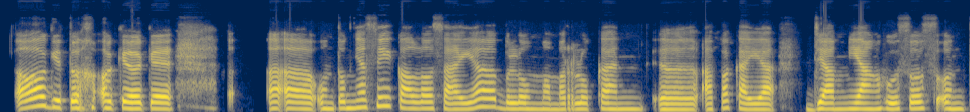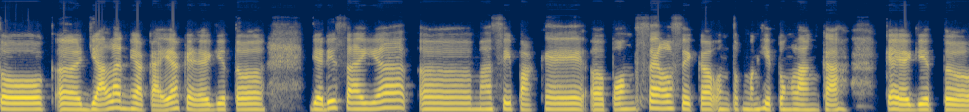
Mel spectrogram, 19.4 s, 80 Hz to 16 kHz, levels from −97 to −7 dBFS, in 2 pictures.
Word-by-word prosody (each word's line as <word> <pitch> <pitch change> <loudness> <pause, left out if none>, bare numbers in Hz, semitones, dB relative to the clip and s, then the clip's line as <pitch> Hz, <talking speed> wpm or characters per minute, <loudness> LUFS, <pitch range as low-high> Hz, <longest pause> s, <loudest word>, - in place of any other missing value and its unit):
Oh 260 +9 +5
gitu, 230 -3 +2 0.2
oke 220 0 +1 0.2
oke, 205 - +1 1.1
e - - +1
heeh, 205 -1 +2
untungnya 210 +4 -1
sih 285 0 +1
kalau 205 -2 +1
saya 190 +1 0 0.3
belum 190 -1 0
memerlukan, 185 0 -3
eee, 175 0 0
apa, 185 +4 -2
kayak 180 -3 +1 0.3
jam 190 +2 +1
yang 195 0 +1
khusus 200 +2 -1
untuk, 185 -1 +2
eee, 180 -1 +2
jalan 200 +4 +2
ya, 180 -4 0
Kak, 155 -1 -1
ya 200 - +3
kayak 170 -5 0
gitu. 180 0 0 0.5
Jadi 185 +4 +3
saya, 205 +3 +1 0.2
eee, 190 0 -1
masih 185 +1 -3
pakai, 180 +1 -2
eee, 170 0 -1
ponsel 195 +3 0
sih, 195 -3 -1
Kak, 180 -1 +1
untuk 185 +1 -9
menghitung 180 0 -3
langkah 170 +1 -2 0.3
kayak 180 -3 +3
gitu. 175 -1 0
190 Hz, 125 wpm, -15 LUFS, 180-200 Hz, 1.1 s, Oh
